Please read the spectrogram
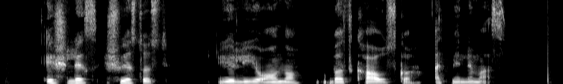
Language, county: Lithuanian, Telšiai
